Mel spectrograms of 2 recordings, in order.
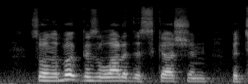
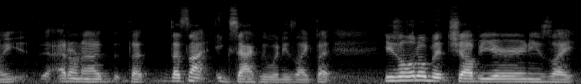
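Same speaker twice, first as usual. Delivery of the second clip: usual speaking voice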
